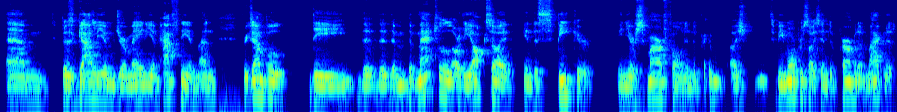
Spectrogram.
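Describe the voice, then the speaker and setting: A man's voice: fairly low pitch, echoey room. A middle-aged Irish man from Dublin answering interview questions conversationally, with frequent fillers and restarts. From Ireland. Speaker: guest, metals company founder. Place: home in Ireland, roomy.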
